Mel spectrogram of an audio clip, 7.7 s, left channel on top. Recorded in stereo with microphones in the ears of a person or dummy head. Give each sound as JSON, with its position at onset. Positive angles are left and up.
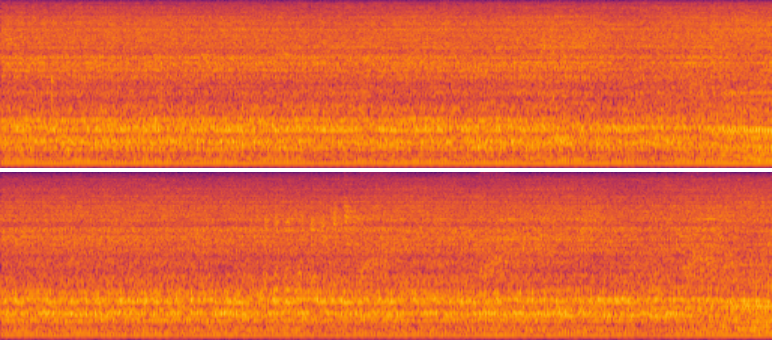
{"t": 0.0, "sound": "an engine running", "side_deg": 55, "distance_m": 3.0}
